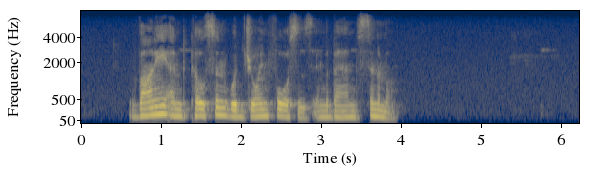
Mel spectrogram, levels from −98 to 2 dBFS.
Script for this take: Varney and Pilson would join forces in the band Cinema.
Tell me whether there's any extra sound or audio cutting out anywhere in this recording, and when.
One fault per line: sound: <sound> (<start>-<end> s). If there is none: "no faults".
no faults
